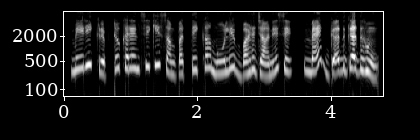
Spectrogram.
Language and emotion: Hindi, happy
